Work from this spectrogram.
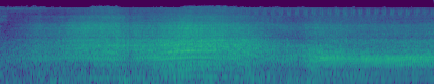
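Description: A motorized paraglider's propeller engine hums steadily overhead at the ruins of Carthage, swelling and fading as it passes.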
